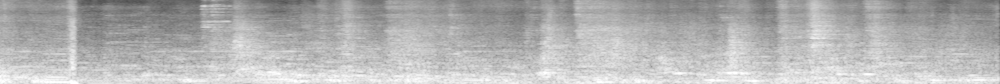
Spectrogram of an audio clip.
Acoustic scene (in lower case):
cafe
